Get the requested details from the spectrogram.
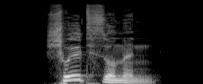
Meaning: plural of Schuldsumme
- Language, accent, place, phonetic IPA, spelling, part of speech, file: German, Germany, Berlin, [ˈʃʊltˌzʊmən], Schuldsummen, noun, De-Schuldsummen.ogg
